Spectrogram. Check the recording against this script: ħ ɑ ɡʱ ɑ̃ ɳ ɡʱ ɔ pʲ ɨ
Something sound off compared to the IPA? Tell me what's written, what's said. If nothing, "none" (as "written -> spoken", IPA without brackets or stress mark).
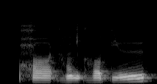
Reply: none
